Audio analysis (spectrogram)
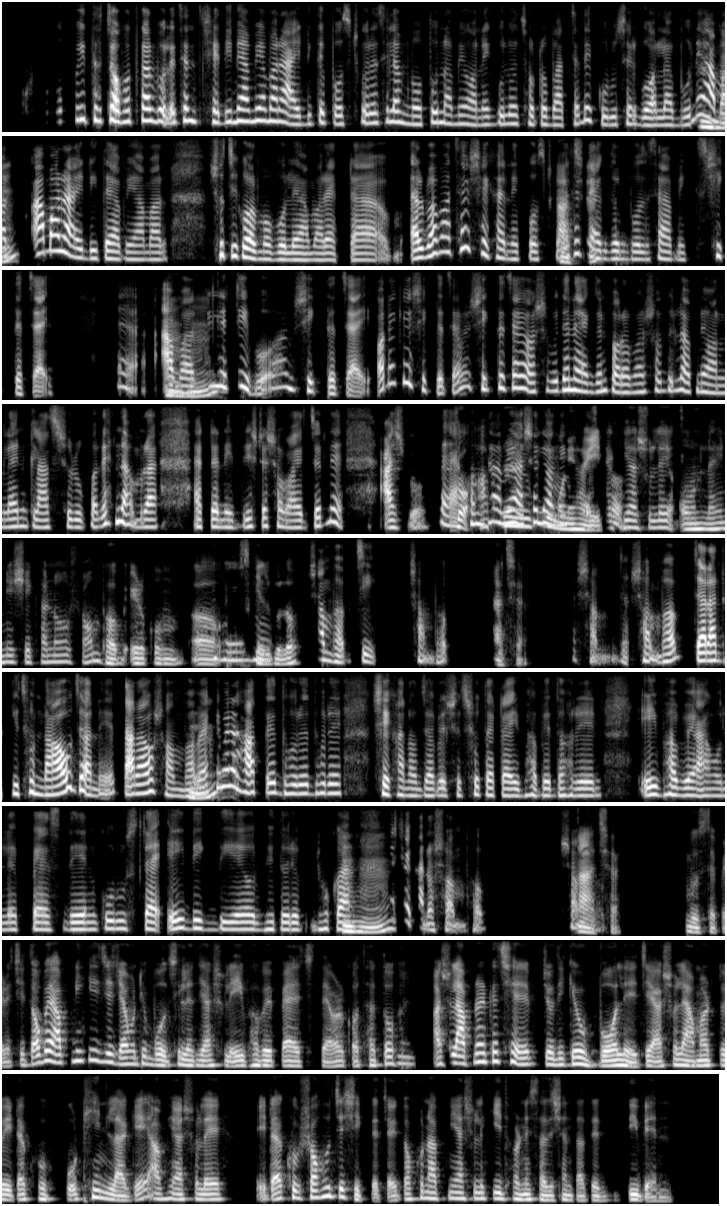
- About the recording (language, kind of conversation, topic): Bengali, podcast, তোমার সবচেয়ে প্রিয় শখ কোনটি, আর সেটা তোমার ভালো লাগে কেন?
- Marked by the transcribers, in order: laughing while speaking: "শুরু করেন"; other noise; tapping; other background noise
